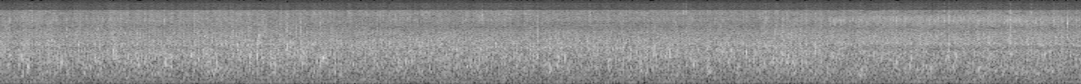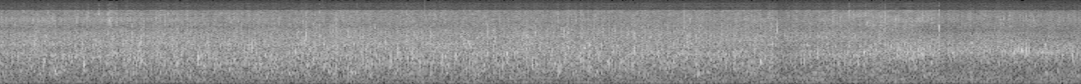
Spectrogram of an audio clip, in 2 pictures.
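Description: Steady running water, like a flowing stream, with a fine trickling texture.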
